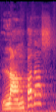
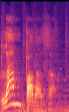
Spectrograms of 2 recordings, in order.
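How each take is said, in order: First: The word ends on a consonant sound. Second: An extra vowel is added at the end. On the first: "termina invece per consonante" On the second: "nel parlato aggiungeremo la cosiddetta paragogica"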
